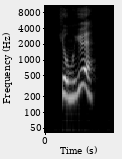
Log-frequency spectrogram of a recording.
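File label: "踊跃", Mandarin Chinese; HSK6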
